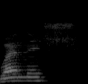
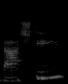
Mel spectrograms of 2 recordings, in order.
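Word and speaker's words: Vashti: I don't know how to pronounce her name. Wanish Harrison. Did I pronounce correct? Yeah, you're pretty much the bottom with that pronunciation. It's pronounced as Vanessa Harrison. So got it right. Vanessa. No, it's not Vanessa. is a we a s h t i ah I see what you mean now with that spelling it's probably pronounced something like vashi so you'd say vashy harrison where harrison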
